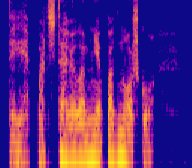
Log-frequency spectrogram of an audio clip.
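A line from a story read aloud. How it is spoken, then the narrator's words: Said through gritted teeth. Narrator (Russian): процедил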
